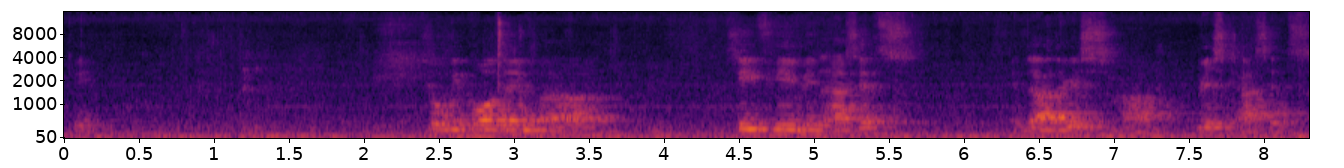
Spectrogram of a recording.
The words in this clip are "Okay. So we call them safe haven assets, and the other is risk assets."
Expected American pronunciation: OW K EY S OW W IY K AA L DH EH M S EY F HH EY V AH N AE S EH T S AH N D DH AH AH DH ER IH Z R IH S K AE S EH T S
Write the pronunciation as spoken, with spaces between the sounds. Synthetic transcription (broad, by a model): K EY S OW W IY K AA L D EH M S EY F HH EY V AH L AE S EH T S AH N D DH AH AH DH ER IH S R IH S K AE S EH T S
